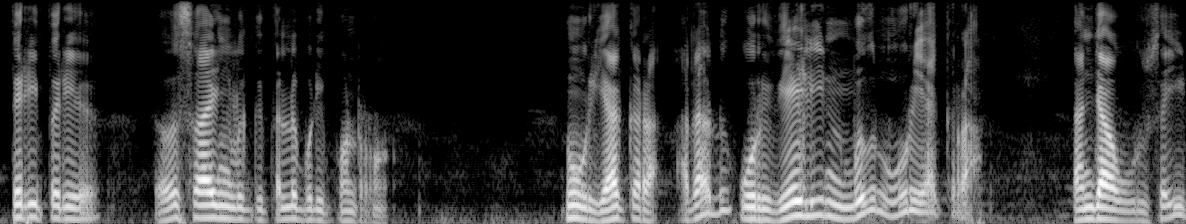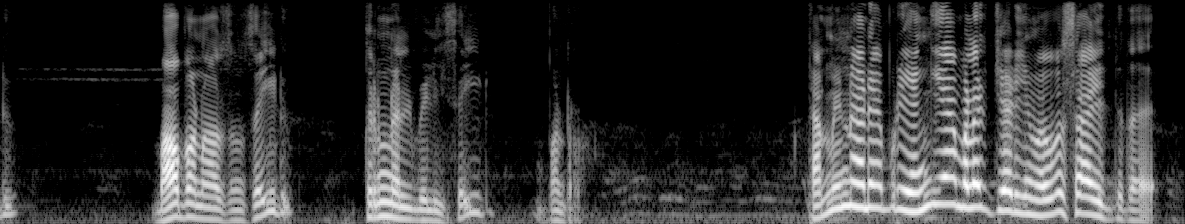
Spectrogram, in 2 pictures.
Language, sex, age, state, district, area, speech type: Tamil, male, 60+, Tamil Nadu, Tiruvannamalai, rural, spontaneous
